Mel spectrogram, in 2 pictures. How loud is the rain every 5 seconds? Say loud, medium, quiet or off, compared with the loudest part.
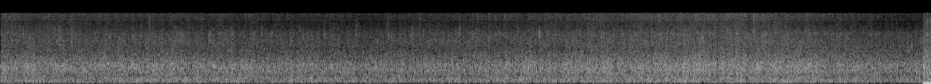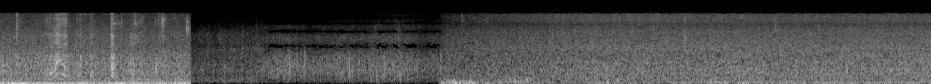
loud, loud, medium, loud.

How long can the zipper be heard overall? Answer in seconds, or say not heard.
2 s.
